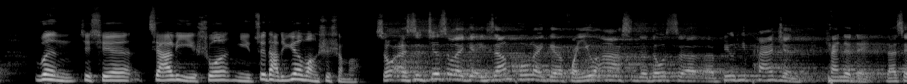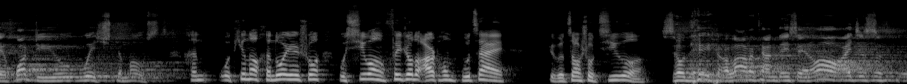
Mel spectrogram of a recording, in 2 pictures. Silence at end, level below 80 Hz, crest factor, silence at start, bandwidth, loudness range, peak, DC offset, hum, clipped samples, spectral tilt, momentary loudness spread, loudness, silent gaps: 0 s; -68 dBFS; 18 dB; 0.35 s; 15 kHz; 6 LU; -8 dBFS; under 0.1%; none; under 0.1%; -5.5 dB/octave; 11 LU; -28 LUFS; none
